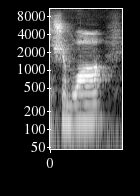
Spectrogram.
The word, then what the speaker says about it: chamois: got this chamois here the Shanta chamois is is spelled CH am oh is shim wah if you will we just say it's chamois around where I'm at and it is that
